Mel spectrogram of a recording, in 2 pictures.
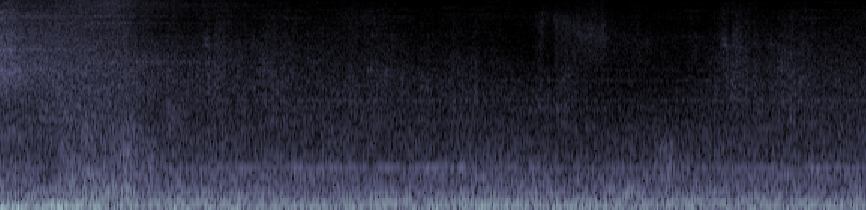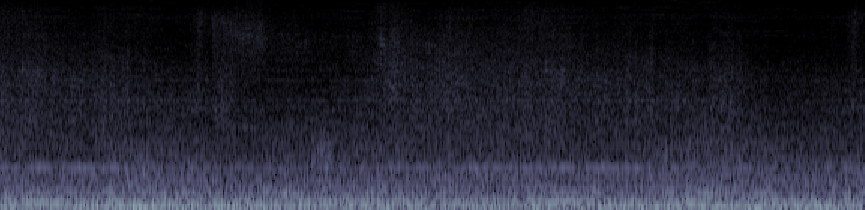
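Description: Soft, triumphant game music plays steadily.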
